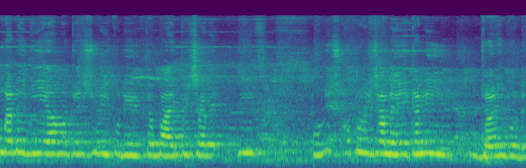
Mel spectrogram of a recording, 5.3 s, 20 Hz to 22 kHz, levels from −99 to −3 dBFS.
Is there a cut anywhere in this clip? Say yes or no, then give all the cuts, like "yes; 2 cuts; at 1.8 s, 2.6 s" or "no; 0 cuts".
yes; 1 cut; at 2.9 s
